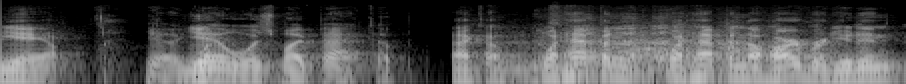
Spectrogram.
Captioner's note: laughter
